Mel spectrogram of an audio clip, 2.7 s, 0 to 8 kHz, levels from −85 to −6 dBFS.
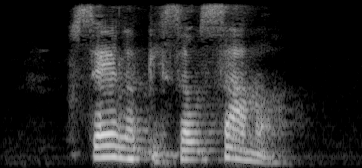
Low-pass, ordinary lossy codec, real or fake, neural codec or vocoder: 7.2 kHz; none; fake; codec, 16 kHz in and 24 kHz out, 1.1 kbps, FireRedTTS-2 codec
